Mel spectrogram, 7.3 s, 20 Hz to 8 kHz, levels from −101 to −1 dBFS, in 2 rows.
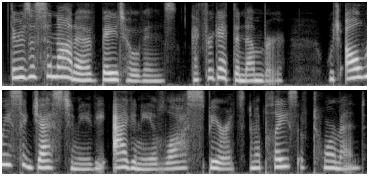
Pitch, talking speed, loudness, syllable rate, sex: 245 Hz, 205 wpm, -23 LUFS, 5.6 syllables/s, female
